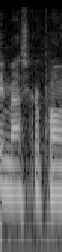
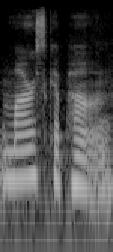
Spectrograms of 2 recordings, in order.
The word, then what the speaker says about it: mascarpone: good to see you did I say mascarpone right because I know everyone says it wrong yes you did I did but when you say it right people think you're wrong I know because most people say it marscapone either way which is actually not correct well let's talk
